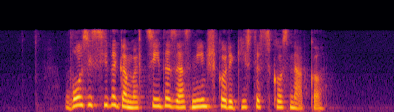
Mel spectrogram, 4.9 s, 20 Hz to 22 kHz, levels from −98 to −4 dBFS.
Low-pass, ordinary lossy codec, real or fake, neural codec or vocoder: 7.2 kHz; none; fake; codec, 16 kHz, 1.1 kbps, Voila-Tokenizer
